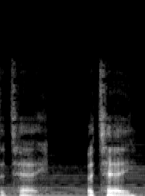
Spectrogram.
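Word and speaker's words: Été: journey to Montreal with a Tay aay pronounced it which is French for summer is a game launching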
